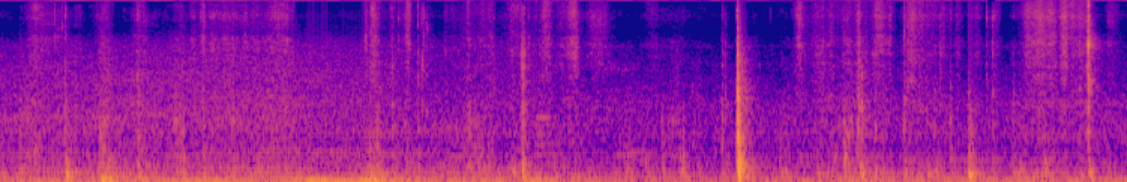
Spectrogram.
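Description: Scattered light plastic clicks and knocks as the cordless lawnmower's plastic housing and parts are handled and prised at, with one sharp click about five seconds in, over a low rumble.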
